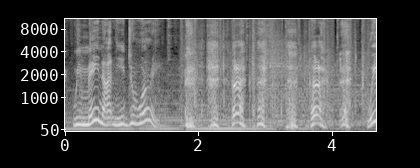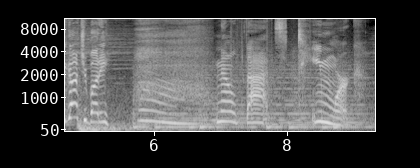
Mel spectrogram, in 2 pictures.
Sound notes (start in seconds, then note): 1.7 Sam Panting; 5.7 sighs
